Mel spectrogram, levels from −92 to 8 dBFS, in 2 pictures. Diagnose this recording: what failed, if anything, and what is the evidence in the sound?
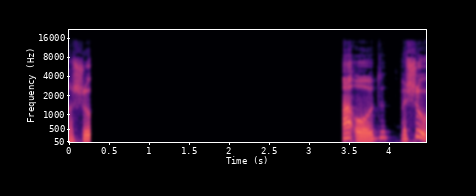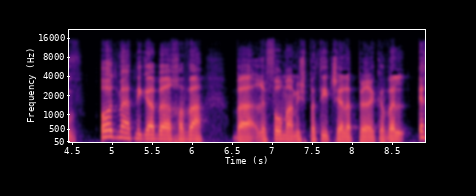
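The speech cuts to an audio dropout to silence at 0.27 s and returns abruptly at 3.42 s, losing about 3.15 s. The gap is dead silence with no room tone, unlike a noise gate's gradual fade, which points to a likely input-side loss, such as a disconnected device or link, while the recorder kept writing.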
